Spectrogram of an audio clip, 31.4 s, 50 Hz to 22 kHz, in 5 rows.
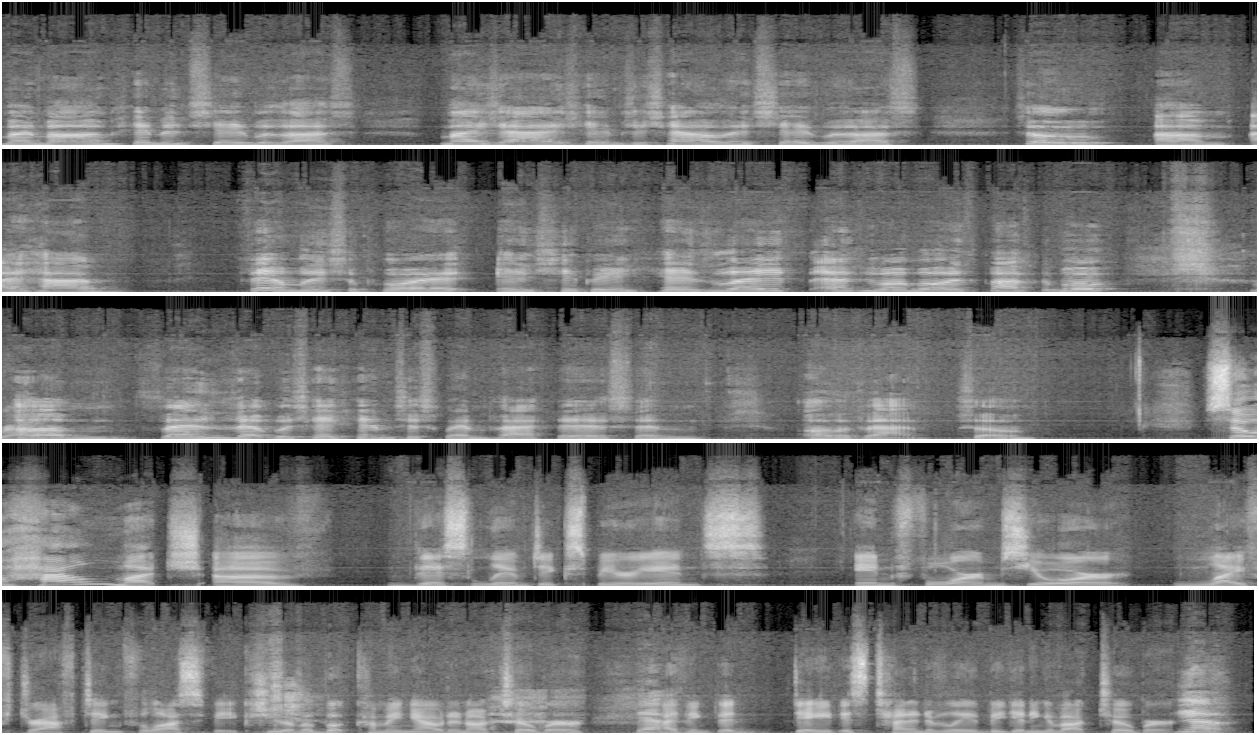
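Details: Adult woman about 3 years after stage 4 tongue cancer treatment: over half of tongue removed and rebuilt with forearm skin graft, neck dissection, 6 weeks of radiation and chemotherapy; altered speech since treatment, sometimes not understood by strangers; altered articulation after partial glossectomy.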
